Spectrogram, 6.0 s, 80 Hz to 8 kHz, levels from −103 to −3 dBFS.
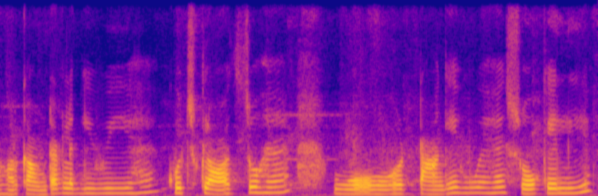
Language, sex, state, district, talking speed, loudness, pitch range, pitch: Hindi, female, Bihar, Gaya, 160 wpm, -20 LUFS, 185-225 Hz, 205 Hz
